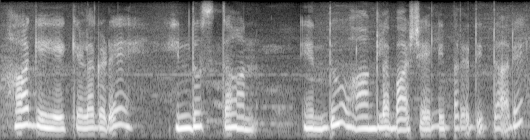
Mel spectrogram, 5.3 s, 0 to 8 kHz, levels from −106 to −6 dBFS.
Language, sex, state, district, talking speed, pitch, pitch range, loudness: Kannada, female, Karnataka, Bangalore, 80 wpm, 265 Hz, 250-305 Hz, -15 LUFS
